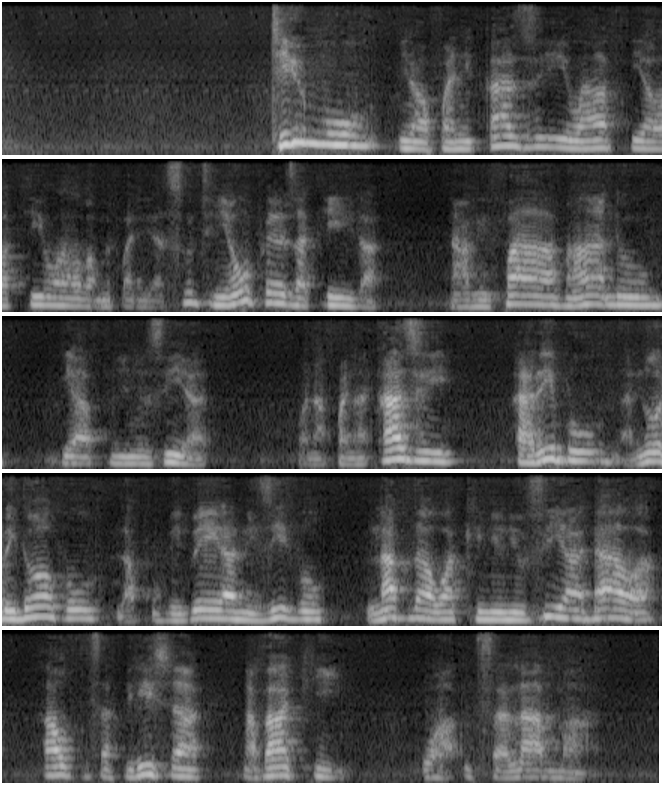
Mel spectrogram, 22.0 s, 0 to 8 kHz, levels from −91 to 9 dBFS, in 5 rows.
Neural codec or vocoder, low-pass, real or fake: codec, 16 kHz, 1.1 kbps, Voila-Tokenizer; 7.2 kHz; fake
